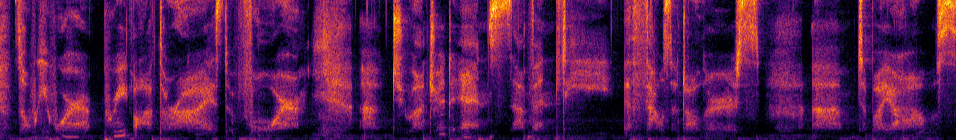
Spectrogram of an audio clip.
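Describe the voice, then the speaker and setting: Someone is whispering at a very slow pace. Noticeable background noise runs underneath. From Quebec, Canada. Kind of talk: ASMR whisper ramble, casual talk to camera. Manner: whispered, soft-spoken.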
